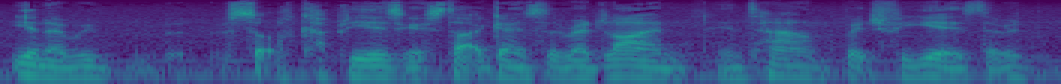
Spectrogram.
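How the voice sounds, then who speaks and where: Low-voiced man, rambling. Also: little pitch movement, quick pace, a little hiss or hum. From Cornwall, England. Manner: rambling and hesitant, many fillers, laughs often. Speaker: artist guest. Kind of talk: casual conversation.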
